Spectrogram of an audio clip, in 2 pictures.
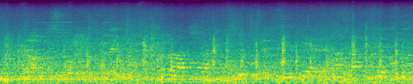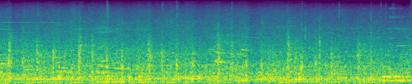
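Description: Escalator running: a steady mechanical hum with rattling and clicking from the moving steps. Voices of people are heard around it.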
